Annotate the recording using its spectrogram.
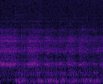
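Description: Stadium crowd noise at the end of a televised football game, a steady wash without commentary, heard through a TV's speaker.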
